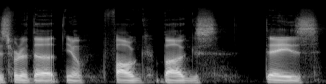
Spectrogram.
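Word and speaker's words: FogBugz: You got the name right. That's good. – Yeah. – You're like fog bugs. – Yeah, yeah. Nailed it. Yeah. – And it's spelled with a Z.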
